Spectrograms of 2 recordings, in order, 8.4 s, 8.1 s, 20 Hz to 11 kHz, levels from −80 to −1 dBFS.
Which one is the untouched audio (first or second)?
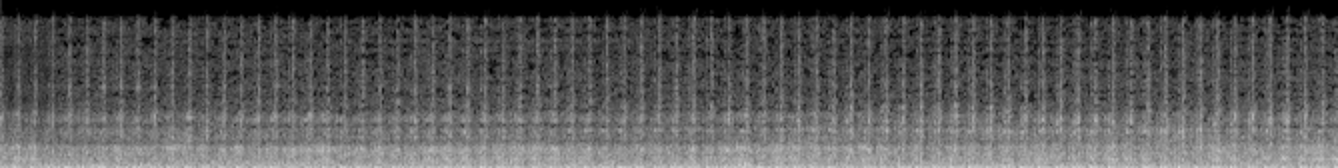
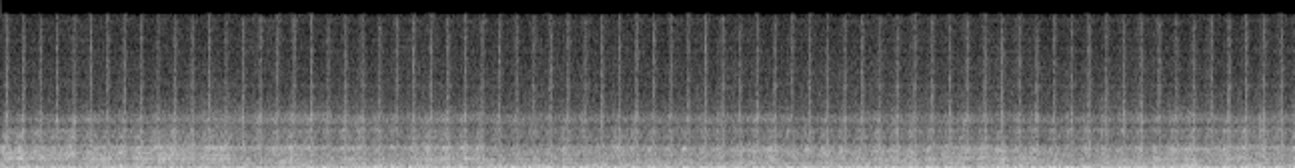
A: first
